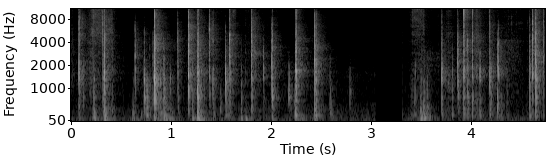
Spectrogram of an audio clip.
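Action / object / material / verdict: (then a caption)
scrape / thick glossy paper catalog with wrinkled pages / glossy paper / none. A thick, glossy paper toy catalog with water-wrinkled, wavy pages lies open on a table while long dark nails and fingertips scratch and rub the crinkly pages and turn them. Quick, dry crackles and crinkles come in dense bursts with a bright edge, then a brief silence, then more rustling scratches.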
